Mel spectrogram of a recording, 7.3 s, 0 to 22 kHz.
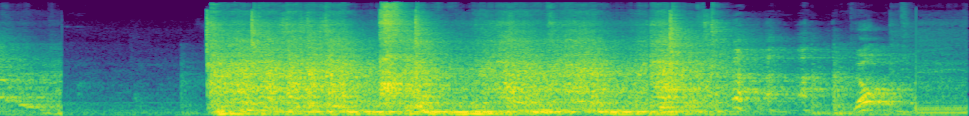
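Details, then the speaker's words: Ford 4.9L shop truck after a broken timing gear repair, first start attempt: uneven cranking that spins but won't fire. The distributor was set using the wrong timing marks, so the ignition timing is off, and it was later re-stabbed. "so I think I know what I did wrong here I was using the wrong set of timing marks on th"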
